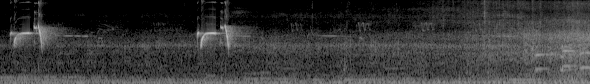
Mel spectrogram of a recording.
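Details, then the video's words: Bar-winged prinia (prenjak) lure call: two sharp, high, flicked chirps two seconds apart, then only rustling background noise. "prenjak Tamu"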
